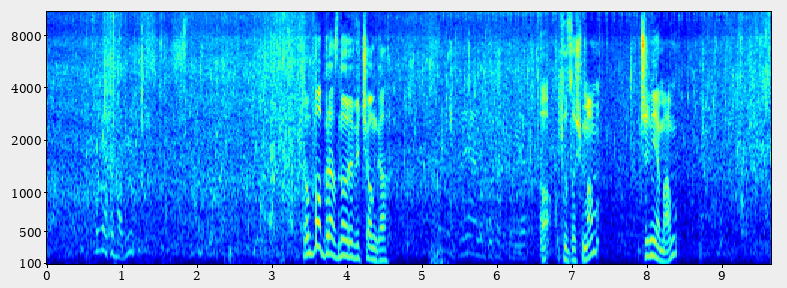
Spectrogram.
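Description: Shallow water flows and babbles.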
